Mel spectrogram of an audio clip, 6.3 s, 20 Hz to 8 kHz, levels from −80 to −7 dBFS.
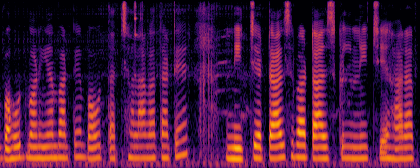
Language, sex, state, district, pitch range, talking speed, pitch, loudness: Bhojpuri, female, Uttar Pradesh, Gorakhpur, 195-210 Hz, 135 wpm, 200 Hz, -27 LUFS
